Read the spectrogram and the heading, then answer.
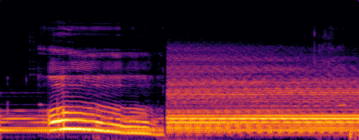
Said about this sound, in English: This one I remember kind of liking. This is the Terra Echo lead. You can do kind of long, drawn out, thoughtful phrases.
